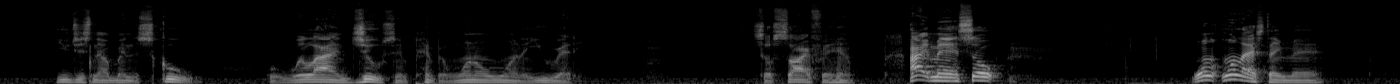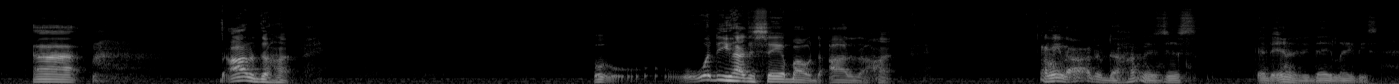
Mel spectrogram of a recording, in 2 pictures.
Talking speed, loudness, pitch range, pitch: 145 wpm, -34 LUFS, 95-130 Hz, 125 Hz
